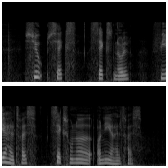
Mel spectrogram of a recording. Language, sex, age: Danish, female, 37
